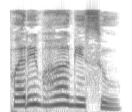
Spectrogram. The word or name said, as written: ಪರಿಭಾಗಿಸು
